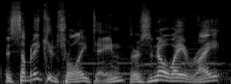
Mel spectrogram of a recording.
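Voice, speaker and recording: Guy streaming a game, slightly high voice, really animated, chatty reactions, music playing behind. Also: fast talker. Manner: expressive, reacts aloud, talks to the characters. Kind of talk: casual live gameplay commentary.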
